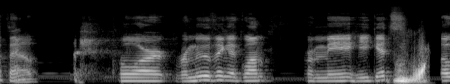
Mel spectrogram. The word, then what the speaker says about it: gwump: from several different inferior gwumps. Yeah, inferior gwumps. And the proper spelling for people who want to know, according to me, is G-W-U-M-P. It's gwump, like stump. It rhymes with stump.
